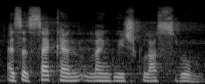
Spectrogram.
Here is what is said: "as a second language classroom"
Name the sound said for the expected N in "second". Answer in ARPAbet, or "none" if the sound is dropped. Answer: N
